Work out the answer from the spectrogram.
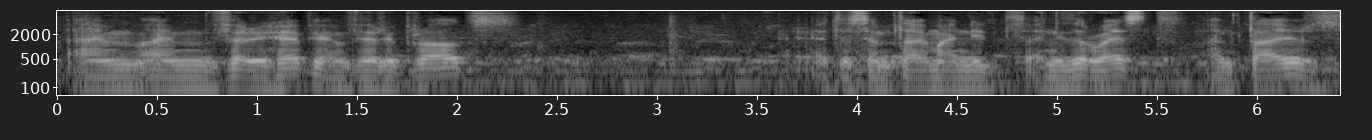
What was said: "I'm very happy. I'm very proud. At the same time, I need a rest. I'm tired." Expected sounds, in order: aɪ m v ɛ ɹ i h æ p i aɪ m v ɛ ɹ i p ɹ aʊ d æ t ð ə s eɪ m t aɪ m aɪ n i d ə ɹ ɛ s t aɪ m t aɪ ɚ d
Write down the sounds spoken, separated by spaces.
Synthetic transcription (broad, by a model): aɪ m v ɛ ɹ i h æ p i aɪ m v ɛ ɹ i p ɹ aʊ d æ t ð ə s eɪ m t aɪ m aɪ n i d ə w ɛ s t aɪ m t aɪ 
